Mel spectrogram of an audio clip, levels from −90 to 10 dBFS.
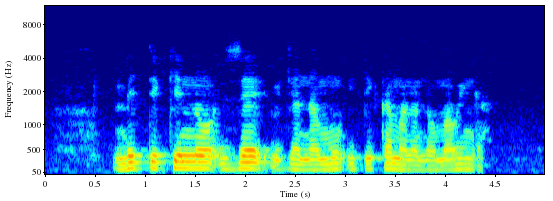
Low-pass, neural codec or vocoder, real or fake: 7.2 kHz; none; real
